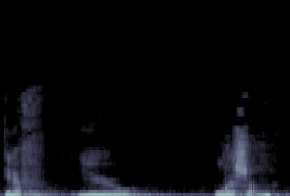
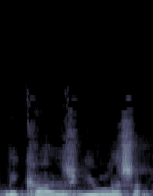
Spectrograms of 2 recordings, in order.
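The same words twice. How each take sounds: First: Slow IF, set apart before "you listen"; "if" drawn out as a condition; stress on IF. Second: "because" stressed, the rest running on lower; BECAUSE marked, "you listen" following without a break. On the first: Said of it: "Some of them will say". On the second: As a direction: lean on "because" as the alternative wording. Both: Shown as a demonstration.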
